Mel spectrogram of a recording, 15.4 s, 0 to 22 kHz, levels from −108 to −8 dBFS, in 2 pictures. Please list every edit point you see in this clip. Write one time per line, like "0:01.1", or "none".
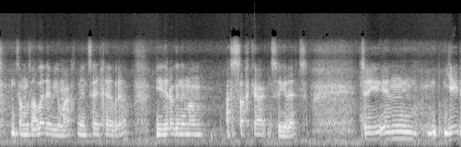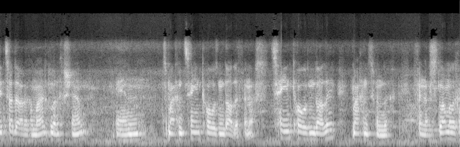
none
